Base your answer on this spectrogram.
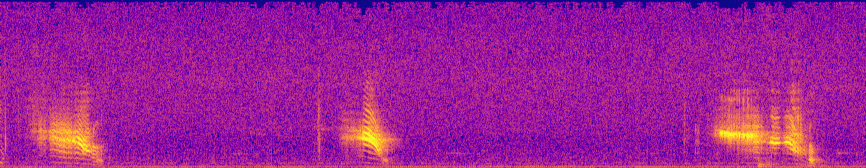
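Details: A male snow leopard cub, just finding his voice, gives three high, thin mews that slide downward, spaced a few seconds apart.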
